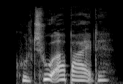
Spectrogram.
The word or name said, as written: kulturarbejde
